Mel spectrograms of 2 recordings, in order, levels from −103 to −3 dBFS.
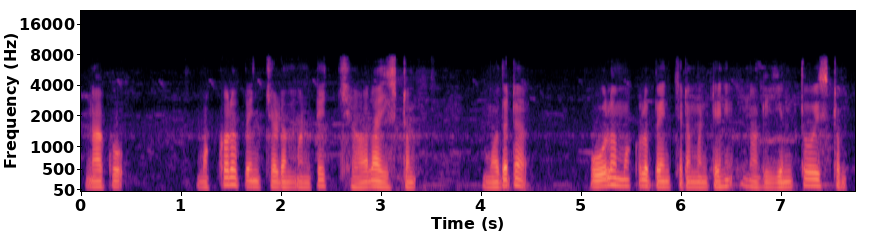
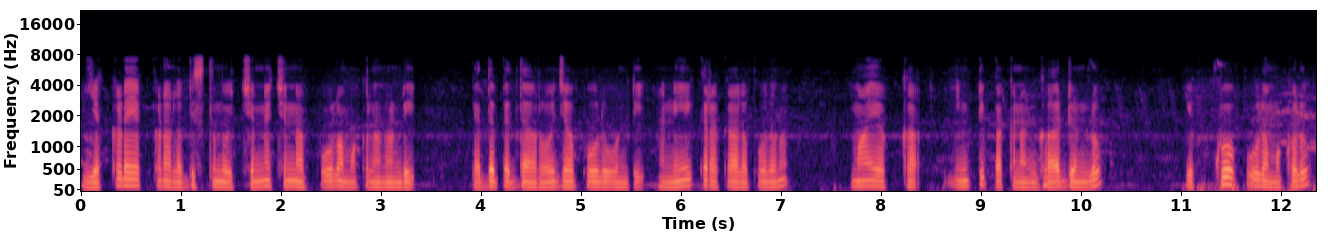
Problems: background sounds at intervals, low volume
